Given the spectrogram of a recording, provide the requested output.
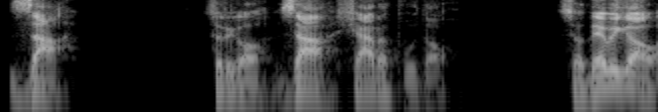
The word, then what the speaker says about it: Sharpe: Sharpe would be the way you pronounce sharp. Sharpe.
